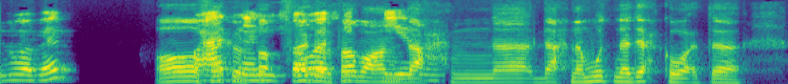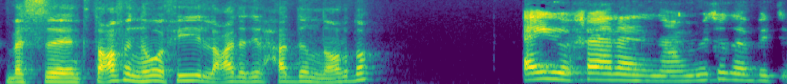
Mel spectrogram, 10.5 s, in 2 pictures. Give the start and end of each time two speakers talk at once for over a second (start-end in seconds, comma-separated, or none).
1.3-2.9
